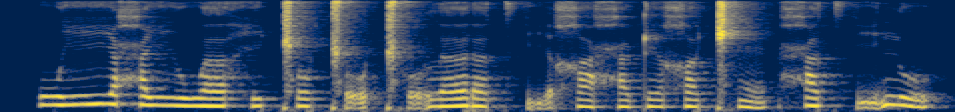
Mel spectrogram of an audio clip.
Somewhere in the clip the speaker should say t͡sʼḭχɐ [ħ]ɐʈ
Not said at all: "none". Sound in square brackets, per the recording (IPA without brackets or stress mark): ħ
